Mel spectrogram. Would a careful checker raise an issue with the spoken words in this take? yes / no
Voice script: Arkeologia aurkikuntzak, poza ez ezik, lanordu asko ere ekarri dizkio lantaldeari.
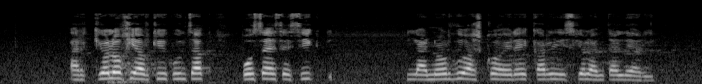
no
